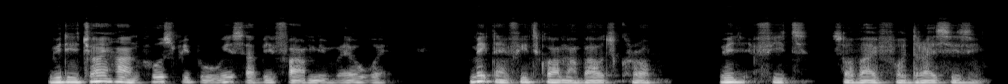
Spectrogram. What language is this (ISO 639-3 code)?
pcm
